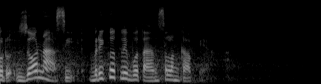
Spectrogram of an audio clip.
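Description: A young woman speaks calmly into a microphone, as if reading news.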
